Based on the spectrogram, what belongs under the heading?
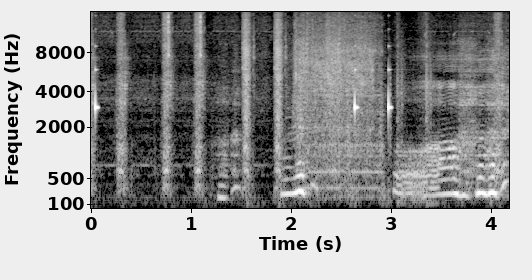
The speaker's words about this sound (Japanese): すみません、コピー機お借りします。こっちを20枚コピーしてっと。あれ、なんか変な音してる。なんかいっぱい出てきた。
